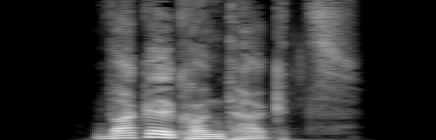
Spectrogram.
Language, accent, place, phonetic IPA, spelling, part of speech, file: German, Germany, Berlin, [ˈvakl̩kɔnˌtakt͡s], Wackelkontakts, noun, De-Wackelkontakts.ogg
- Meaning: genitive of Wackelkontakt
